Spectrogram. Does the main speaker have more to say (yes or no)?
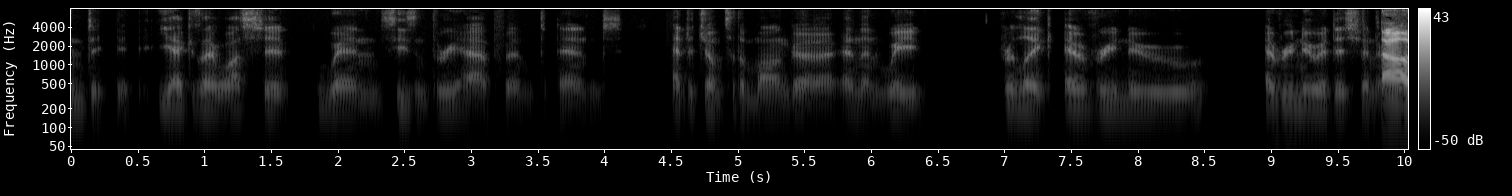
no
